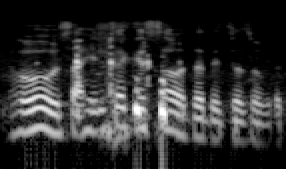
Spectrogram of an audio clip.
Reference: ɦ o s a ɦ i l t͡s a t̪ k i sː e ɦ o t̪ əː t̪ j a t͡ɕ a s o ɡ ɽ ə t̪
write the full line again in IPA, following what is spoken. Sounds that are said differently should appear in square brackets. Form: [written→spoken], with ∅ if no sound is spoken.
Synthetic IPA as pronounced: ɦ o s a ɦ i l t͡s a [t̪→∅] k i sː [e→a] ɦ o t̪ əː t̪ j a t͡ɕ a s o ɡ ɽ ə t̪

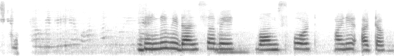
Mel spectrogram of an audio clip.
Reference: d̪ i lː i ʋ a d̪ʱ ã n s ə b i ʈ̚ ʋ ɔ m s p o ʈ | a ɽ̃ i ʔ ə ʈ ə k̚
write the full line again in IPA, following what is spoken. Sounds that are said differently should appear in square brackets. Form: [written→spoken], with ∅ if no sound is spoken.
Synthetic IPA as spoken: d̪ i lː i ʋ [a→i] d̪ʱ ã n s ə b [i→e] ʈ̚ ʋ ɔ m s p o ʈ | a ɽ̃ i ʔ ə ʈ ə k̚

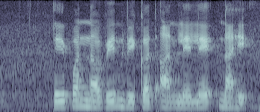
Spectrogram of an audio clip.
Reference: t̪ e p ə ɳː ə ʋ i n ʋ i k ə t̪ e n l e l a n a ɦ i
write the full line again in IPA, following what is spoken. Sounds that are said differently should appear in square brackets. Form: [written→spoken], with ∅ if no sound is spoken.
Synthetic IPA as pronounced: t̪ e p ə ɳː ə ʋ [i→iː] n ʋ i k ə t̪ [e→a] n l e l [a→e] n a ɦ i

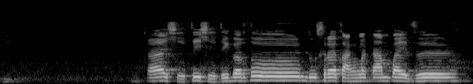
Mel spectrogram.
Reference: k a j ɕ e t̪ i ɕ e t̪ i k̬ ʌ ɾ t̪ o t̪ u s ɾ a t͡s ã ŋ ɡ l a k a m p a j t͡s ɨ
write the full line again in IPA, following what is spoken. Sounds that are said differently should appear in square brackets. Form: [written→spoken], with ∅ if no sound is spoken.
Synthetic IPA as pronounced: k a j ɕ e t̪ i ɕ e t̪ i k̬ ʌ ɾ t̪ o [t̪→d̪] u s ɾ a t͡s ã ŋ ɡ l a k a m p a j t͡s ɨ

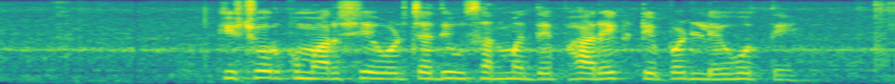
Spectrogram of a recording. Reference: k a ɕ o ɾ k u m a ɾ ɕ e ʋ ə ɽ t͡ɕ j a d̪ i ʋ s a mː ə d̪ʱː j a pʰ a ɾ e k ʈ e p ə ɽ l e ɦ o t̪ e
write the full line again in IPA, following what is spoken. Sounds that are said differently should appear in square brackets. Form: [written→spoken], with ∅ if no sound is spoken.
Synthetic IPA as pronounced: k [a→i] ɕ o ɾ k u m a ɾ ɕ e ʋ ə ɽ t͡ɕ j a d̪ i ʋ s a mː ə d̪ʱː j [a→e] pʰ a ɾ e k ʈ e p ə ɽ l e ɦ o t̪ e

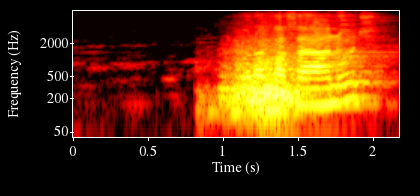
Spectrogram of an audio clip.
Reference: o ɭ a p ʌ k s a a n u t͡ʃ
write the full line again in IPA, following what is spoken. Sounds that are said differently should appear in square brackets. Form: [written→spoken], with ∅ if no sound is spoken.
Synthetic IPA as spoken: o [ɭ→ɾ] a [p→k] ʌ [k→∅] s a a n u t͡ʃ

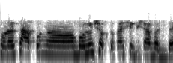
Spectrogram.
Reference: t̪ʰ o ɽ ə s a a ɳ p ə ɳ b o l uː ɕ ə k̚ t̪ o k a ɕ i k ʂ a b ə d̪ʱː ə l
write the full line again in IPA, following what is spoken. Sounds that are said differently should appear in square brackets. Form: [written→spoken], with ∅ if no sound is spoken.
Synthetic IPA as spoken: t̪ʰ o ɽ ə s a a [ɳ→∅] p ə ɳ b o l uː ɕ ə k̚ t̪ o k a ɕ i k ʂ a b ə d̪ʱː ə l

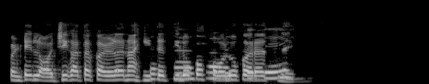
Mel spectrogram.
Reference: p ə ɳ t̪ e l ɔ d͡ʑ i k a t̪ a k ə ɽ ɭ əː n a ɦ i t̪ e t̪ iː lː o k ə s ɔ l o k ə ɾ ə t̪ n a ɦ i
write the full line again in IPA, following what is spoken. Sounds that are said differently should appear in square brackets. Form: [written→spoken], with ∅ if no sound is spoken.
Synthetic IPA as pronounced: p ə ɳ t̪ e l ɔ d͡ʑ i k a t̪ a k ə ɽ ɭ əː n a ɦ i t̪ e t̪ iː [lː→l] o k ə [s→f] ɔ l o k ə ɾ ə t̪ n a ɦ i

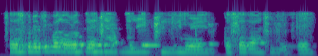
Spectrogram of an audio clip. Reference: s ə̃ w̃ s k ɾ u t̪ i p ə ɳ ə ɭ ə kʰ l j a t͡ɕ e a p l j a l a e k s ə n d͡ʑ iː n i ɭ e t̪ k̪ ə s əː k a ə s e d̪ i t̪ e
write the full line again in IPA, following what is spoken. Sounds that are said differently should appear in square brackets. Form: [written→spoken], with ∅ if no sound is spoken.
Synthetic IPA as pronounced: s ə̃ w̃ s k ɾ u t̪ i p ə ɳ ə ɭ ə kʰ l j a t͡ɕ e a p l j a l a e k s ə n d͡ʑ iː [n→m] i ɭ e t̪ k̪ ə s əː k a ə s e d̪ i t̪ e

